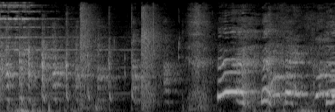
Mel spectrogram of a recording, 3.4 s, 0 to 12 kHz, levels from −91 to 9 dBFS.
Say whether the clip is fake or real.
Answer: fake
